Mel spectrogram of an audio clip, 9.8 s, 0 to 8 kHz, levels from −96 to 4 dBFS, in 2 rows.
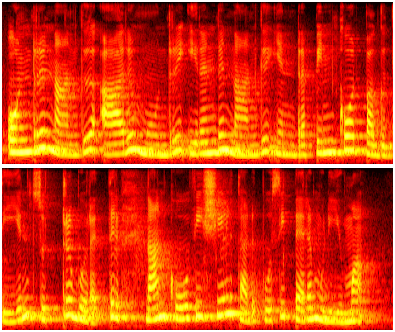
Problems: none marked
